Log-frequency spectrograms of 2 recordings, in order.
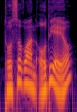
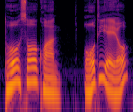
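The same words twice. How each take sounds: First: It is said fast. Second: It is said slowly.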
